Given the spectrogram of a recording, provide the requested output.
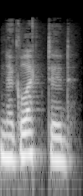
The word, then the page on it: neglected: American English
